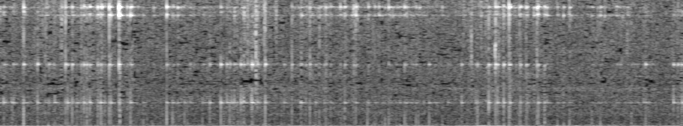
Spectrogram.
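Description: A clear, hollow, empty faceted cut-glass tumbler is held in both hands and tapped with fingertips close to the mic. Quiet, soft clinks with short, bright glassy pings ride over a steady low rumble. The taps repeat continuously throughout.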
